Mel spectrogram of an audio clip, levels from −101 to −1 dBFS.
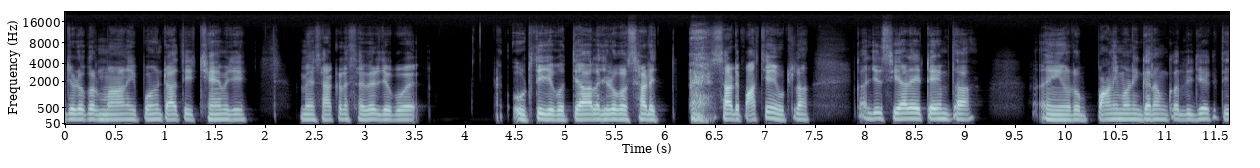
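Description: Nothing in this recording of speech points to a technical fault: the signal stays steady, continuous and intact throughout.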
